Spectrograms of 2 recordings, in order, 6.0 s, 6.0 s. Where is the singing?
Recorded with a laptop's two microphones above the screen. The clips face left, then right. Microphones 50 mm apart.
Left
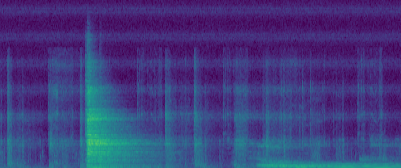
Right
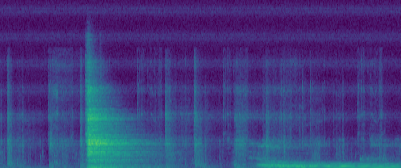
35° left (ahead or behind), 3 m.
